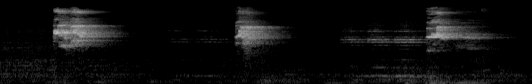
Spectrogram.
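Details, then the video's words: A lorikeet gives three harsh, high screeches about two seconds apart, each under a second long, with softer chatter between the last two. "Lorikeet parrot sounds"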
